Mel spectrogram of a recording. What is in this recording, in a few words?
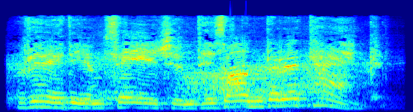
announcer attack; Dota 2; diretide 2012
